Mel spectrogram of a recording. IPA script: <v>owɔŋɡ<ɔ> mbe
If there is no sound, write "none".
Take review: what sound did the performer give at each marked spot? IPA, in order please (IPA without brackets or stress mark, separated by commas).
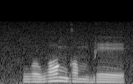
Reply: w, ɔ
